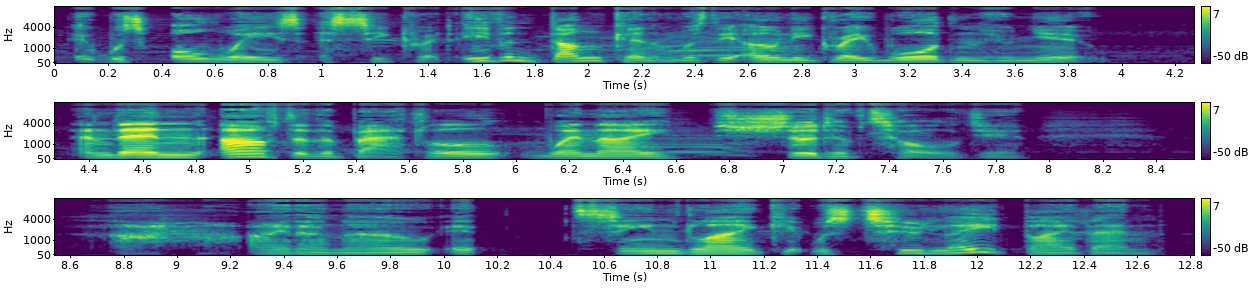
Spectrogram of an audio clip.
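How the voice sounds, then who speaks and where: An actor playing an awkward, earnest young warrior and reluctant heir in a video game, hesitant and self-deprecating. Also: male voice, mid-range voice, sing-song, a little slow, fairly bright tone, faint music behind. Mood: apologetic, hesitant. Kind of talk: naturalistic video game acting.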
